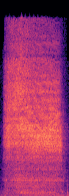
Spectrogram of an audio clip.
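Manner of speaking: long hissed S sound; stretched S. Shown as a demonstration. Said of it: "let's stretch it".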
